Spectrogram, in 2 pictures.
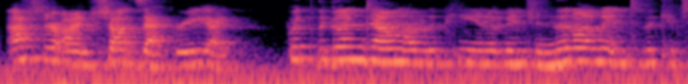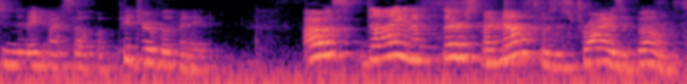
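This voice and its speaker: A woman acts out a naive, chatty young wife in a stage monologue, high-pitched and childlike in her detailed storytelling. The room echoes and she stands well back from the mic. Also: animated, a little fast, a bit bright. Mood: dazed, matter-of-fact. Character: naive Southern wife, oddly matter-of-fact about shooting her husband. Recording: roomy, distant mic, faint noise.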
